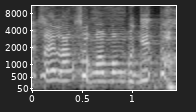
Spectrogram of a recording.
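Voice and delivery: high, laughing confession; amused, laughter breaking into the words. Real, not acted. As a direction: say it through real laughter. Laughing at what she said.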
